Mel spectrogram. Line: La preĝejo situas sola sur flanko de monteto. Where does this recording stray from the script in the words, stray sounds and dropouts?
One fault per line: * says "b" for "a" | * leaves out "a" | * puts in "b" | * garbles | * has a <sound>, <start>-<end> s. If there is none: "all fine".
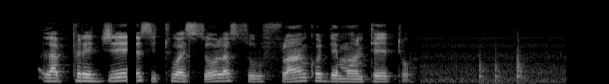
* has a dropout, 1.3-1.4 s
* has a thud, 4.8-5.6 s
